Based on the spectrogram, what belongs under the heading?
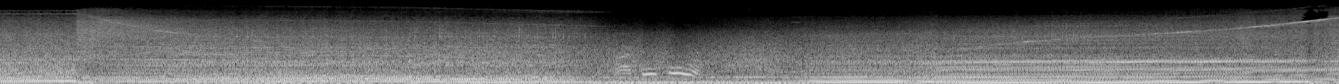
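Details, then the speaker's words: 1965 Pontiac Tempest with a turbocharged 4.8 L LS, over 780 hp on the dyno, full-load pull: roar turns ragged and rattling near the top; ignition breakup, plugs to be pulled and re-gapped. "Still breaking up, dude. It's over 7, yeah? Yeah, it's breaking up. We're gonna put spark plugs off. I'd pull plugs and check them and maybe re-gap them."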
